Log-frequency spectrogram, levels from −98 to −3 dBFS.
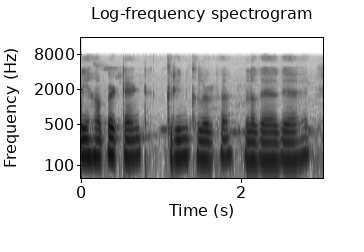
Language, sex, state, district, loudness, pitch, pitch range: Hindi, male, Uttar Pradesh, Shamli, -18 LUFS, 135 Hz, 125-140 Hz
